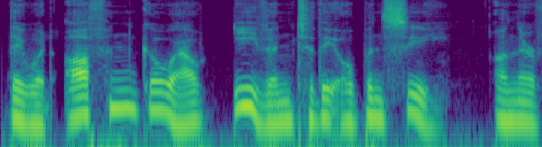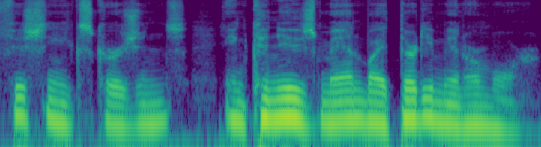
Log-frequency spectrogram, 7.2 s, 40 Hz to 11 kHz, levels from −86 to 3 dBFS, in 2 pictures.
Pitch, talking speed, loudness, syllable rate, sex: 115 Hz, 185 wpm, -20 LUFS, 4.9 syllables/s, male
